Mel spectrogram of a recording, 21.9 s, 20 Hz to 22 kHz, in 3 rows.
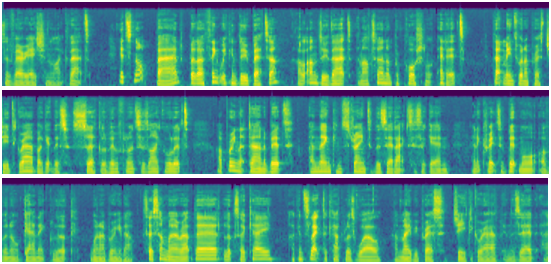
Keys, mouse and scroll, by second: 1.2 scroll up 2, 1.4-3.8 shift+middle drag, 3.8 ctrl+z, 5.2 click, 7.0 g, 16.6-18.4 middle drag, 18.4-19.7 drag, 19.8 middle click, 20.7 g.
